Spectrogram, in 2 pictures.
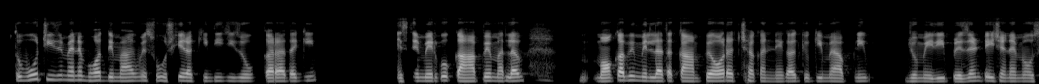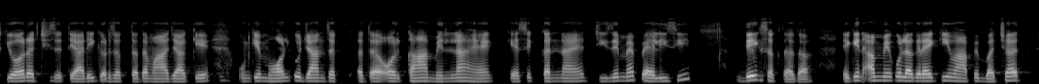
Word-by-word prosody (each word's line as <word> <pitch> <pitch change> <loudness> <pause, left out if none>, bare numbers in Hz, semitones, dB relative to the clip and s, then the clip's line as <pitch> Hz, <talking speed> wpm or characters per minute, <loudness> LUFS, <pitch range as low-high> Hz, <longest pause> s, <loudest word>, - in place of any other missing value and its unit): तो 185 - -3
वो 215 +5 0
चीज़ें 215 -2 -3
मैंने 205 -1 +1
बहुत 185 -1 -1
दिमाग 170 0 -1
में - - -4
सोच 170 -1 -6
के 180 - +2
रखी 160 0 -1
थी 170 - -6
चीज़ों 160 -1 -6
को 155 - -21
करा 155 +1 +4
था 160 - -1
कि 180 +4 -7 0.8
इससे 155 +2 -1
मेरे 165 0 +3
को 190 - +1
कहाँ 155 -1 +7
पे 175 - +4
मतलब 165 +1 +1 0.7
मौका 155 +6 +6
भी 200 +1 -2
मिल 175 -3 0
रहा 160 - +6
था - - +3
काम 150 -1 +3
पे 165 - +4
और 160 +2 +4
अच्छा 165 0 -1
करने 145 -2 -6
का 150 0 +1
क्योंकि 155 0 -6
मैं 150 - +2
अपनी 155 +2 -3 0.4
जो 150 0 -5
मेरी 145 0 0
प्रेजेंटेशन 160 +2 +1
है 150 - +2
मैं 150 0 -6
उसकी 145 +1 -4
और 155 +3 +4
अच्छी 170 -1 -1
से - - -5
तैयारी 145 +3 +1
कर - - -2
सकता 140 -1 -4
था 140 - -1
वहाँ 135 0 +1
जाके, 140 +2 -1 0.3
उनके 145 +3 0
माहौल 150 0 -1
को 180 - 0
जान 155 -2 +3
सकता 150 -1 -5
था 75 - +5
और 150 - +1
कहाँ 155 +1 +3
मिलना 145 +2 0
है? 140 -1 0 0.2
कैसे 140 +4 -4
करना 150 0 0
है? 145 +2 0
चीज़े 155 +2 -2
मैं 180 +2 -1
पहली-सी 155 - -1 0.5
देख 390 +3 +6
सकता - - -2
था। - - -1 0.4
लेकिन 185 - +4
अब 180 - +3
मेरे 180 -1 +1
को 185 - -2
लग 165 -2 +4
रहा 160 - +5
है 160 - +7
की 180 +3 0
वहाँ 155 -3 +1
पे 160 - -5
बचत 185 - +1
155 Hz, 235 wpm, -27 LUFS, 150-170 Hz, 0.8 s, कहाँ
